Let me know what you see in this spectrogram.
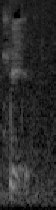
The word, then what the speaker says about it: Keefe: I was like, Kefe. – Yeah. Keefe? I don't know. – Who names their kid Keefe? – Yeah, Keefe. Okay.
